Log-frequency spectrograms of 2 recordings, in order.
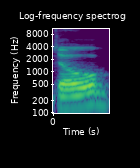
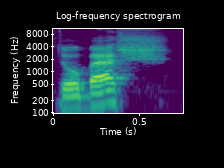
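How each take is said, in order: First: The name ends with a plain s sound. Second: The name ends with an sh sound. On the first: The speaker calls it wrong. "Instead of Dobes" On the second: The speaker calls it right. "it's Dobesh"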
